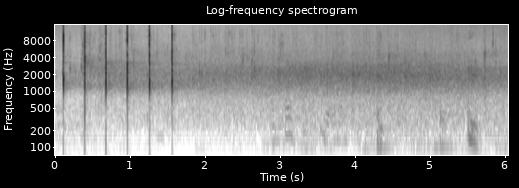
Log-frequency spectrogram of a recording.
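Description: Audience applauding in an echoey hall, opening with six sharp claps close to the podium microphone in the first second and a half. The applause holds steady and then fades out near the end.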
